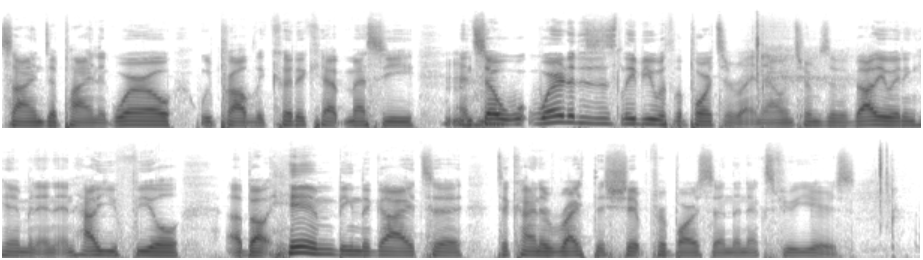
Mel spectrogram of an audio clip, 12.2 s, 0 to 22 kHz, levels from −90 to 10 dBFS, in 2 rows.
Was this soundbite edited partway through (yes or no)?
no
